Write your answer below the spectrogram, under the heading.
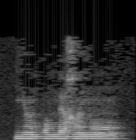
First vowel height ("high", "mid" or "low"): mid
